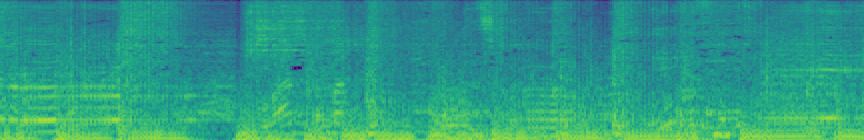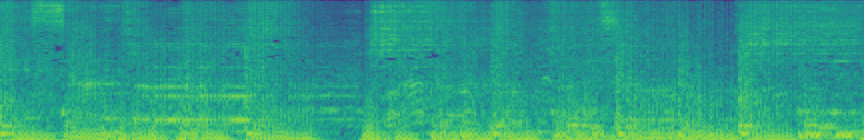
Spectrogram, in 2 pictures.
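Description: A reggae rock band playing live on stage, with heavy bass, drums, electric guitar and keyboards. The music is loud, and the band drops out briefly twice: about a second in and again about six seconds in.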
